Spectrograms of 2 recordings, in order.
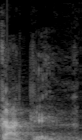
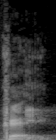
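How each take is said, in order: First: It is read with Spanish letter sounds, 'ka-ke'. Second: It is said with English sounds, like 'keik'. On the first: "leído en español es caque" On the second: "en inglés es cake"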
